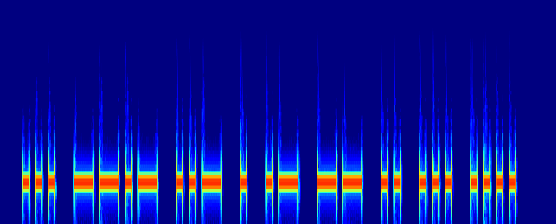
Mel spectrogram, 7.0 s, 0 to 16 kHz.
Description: Morse code, heard as a keyed tone, about 15 wpm, 700 Hz. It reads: SQUEAMISH
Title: Pangram Challenge v2 - 15wpm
